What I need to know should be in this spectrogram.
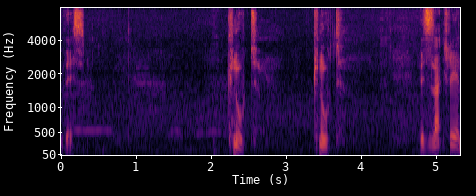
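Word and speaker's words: Cnut: And bear in mind, in Old English it's only one syllable, so it's not Knut, but it's Knut, Knut.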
